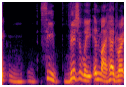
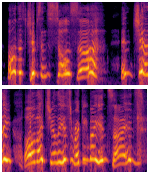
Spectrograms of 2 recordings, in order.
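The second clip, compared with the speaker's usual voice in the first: put-on high, loud, strained teen voice; pubescent Boy Scout voice; 7 dB louder, slower than usual. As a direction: voice cracking kid at camp. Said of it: "this is how I sounded like when I was in Boy Scouts".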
